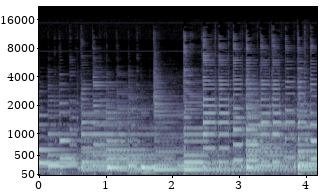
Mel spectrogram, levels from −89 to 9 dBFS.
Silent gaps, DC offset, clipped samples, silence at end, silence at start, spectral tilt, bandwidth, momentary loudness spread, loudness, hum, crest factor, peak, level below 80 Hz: none; under 0.1%; under 0.1%; 0 s; 0 s; -6.5 dB/octave; 12.5 kHz; 4 LU; -18 LUFS; none; 14 dB; -2 dBFS; -42 dBFS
